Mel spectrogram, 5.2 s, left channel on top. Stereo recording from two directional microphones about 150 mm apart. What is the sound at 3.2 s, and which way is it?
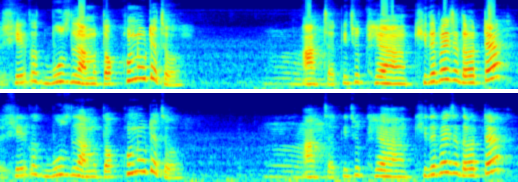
Speech, 5° left (ahead or behind).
